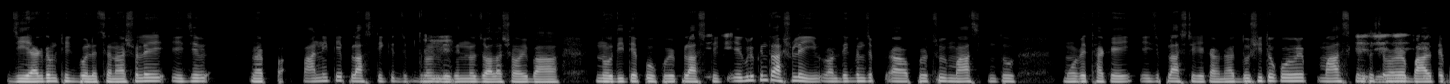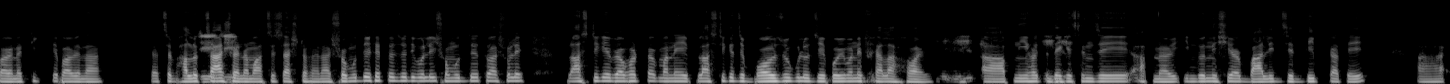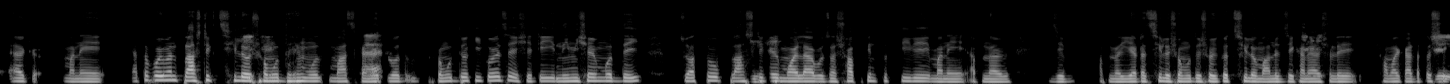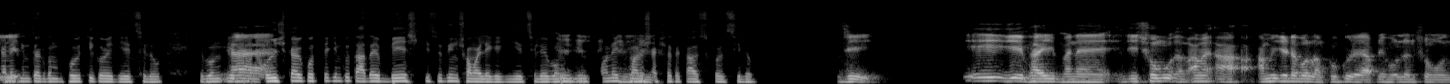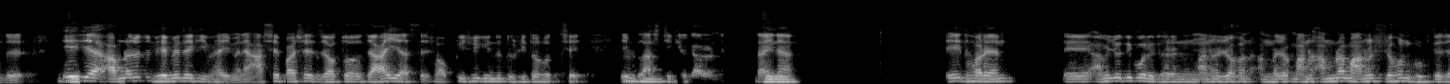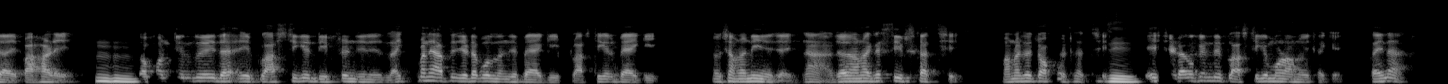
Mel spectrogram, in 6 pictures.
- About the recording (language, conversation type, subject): Bengali, unstructured, প্লাস্টিক দূষণ আমাদের পরিবেশে কী প্রভাব ফেলে?
- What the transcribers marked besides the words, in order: static; distorted speech; "মরে" said as "মবে"; "করে" said as "কয়ে"; "দেখা যাচ্ছে" said as "দেখাচে"; "বর্জ্যগুলো" said as "বয়জোগুলো"; other background noise; "ভর্তি" said as "ভইতি"; "ডিফারেন্ট" said as "ডিফ্রেন"; "ধরেন" said as "জরেন"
